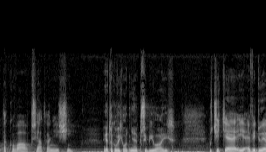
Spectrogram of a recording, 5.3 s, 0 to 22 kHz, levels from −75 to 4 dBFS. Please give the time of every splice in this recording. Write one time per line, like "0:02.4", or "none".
0:02.4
